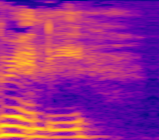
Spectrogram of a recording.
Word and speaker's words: Grande: Or Grandy, however you say her name. – Yeah, Ariana Grande. We are not calling her Grande anymore. That is not her name. – I like Grande. – It's Grandy.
